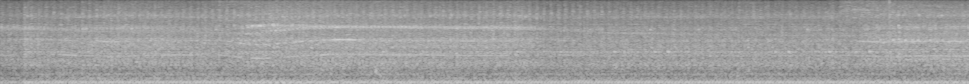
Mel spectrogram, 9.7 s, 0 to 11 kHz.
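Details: Caterpillar 18M3 motor grader after a temporary field fix for lost steering (suspected mud around the front-axle steering cylinder): heavy diesel rumble with a faint repeating beep above it, the steering fault warning.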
